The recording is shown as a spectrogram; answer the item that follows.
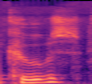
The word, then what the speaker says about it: coups: Since independence, Camarus has endured more than 20 coups.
